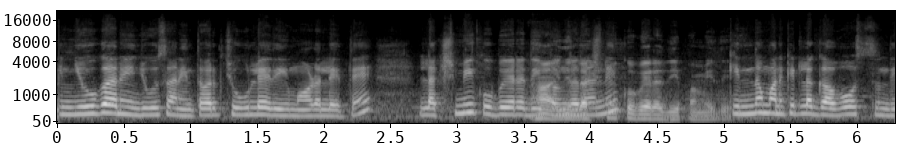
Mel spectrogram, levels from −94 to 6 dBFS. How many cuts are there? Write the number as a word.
zero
